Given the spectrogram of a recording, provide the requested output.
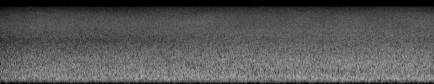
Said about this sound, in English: After the cave tour, my dad and I drive over to Blanchard Spring, a giant hole in the mountainside with massive amounts of water spilling out, quickly reaching the North Sillimore Creek. The sound of the rushing water is deafening.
